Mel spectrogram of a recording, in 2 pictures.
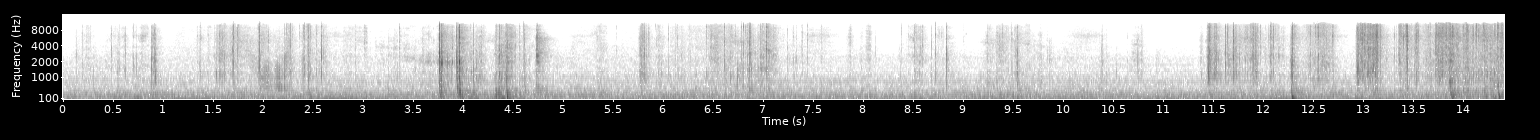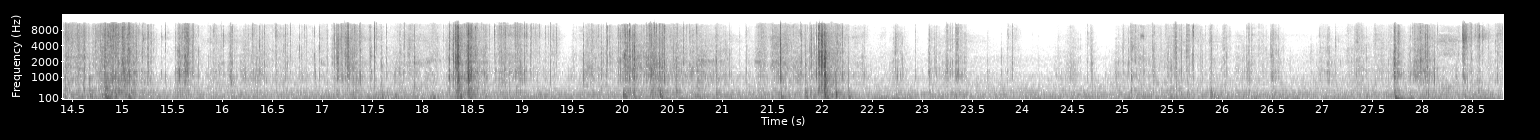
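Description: Spiral-bound paper practice copybooks being handled and their pages turned: irregular rustling of paper with sharp clicks and taps, busier in the second half.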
